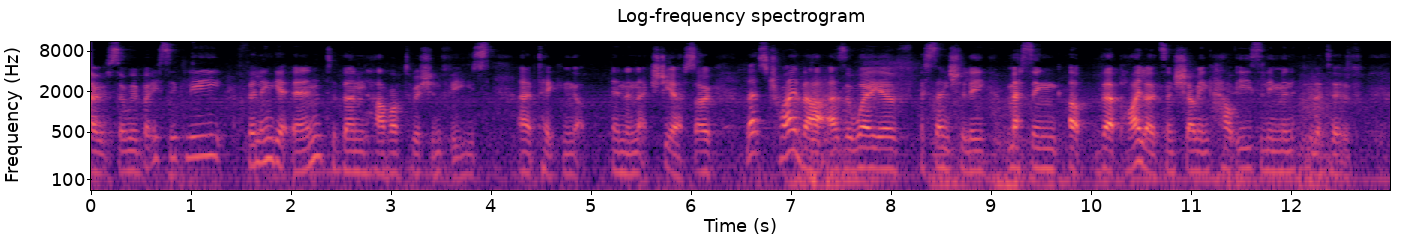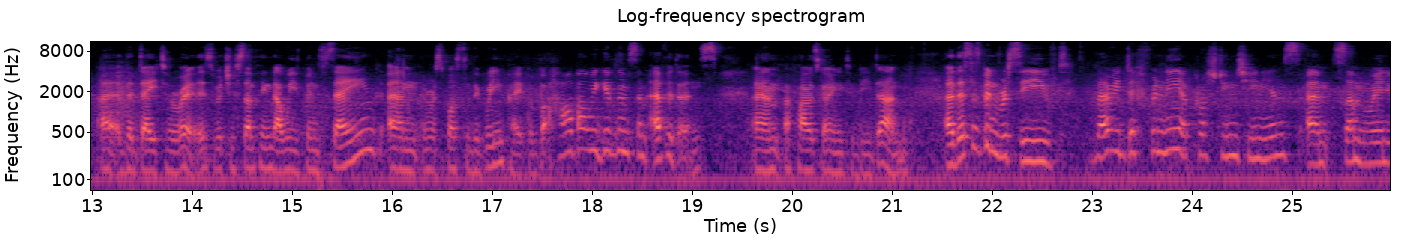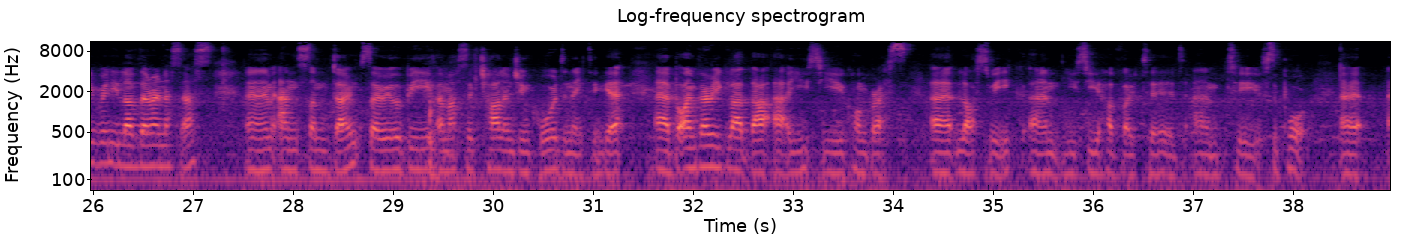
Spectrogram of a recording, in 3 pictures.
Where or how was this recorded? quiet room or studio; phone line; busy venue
busy venue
